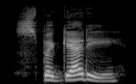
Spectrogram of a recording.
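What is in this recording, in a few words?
"spaghetti", English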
